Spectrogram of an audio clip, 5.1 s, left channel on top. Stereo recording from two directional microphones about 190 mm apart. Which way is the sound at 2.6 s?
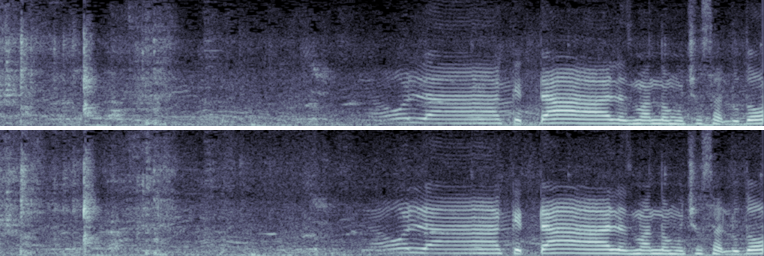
5° right (ahead or behind).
